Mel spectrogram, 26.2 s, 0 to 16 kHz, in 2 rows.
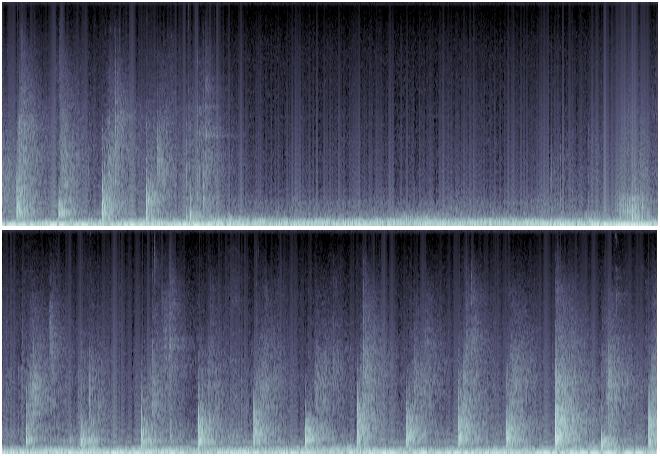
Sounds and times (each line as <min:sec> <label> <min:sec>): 0:10.8 walk through exhibition halls, parquet 0:26.2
